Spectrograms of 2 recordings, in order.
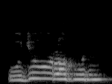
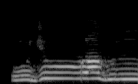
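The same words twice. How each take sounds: First: The final n is cut off without a nasal hum. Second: The final n is held with a long nasal hum. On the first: The speaker calls it wrong. "Tak sempat nak keluar dengung, kita dah stop dah" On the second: The speaker calls it right. "itulah gunnah tu, kena maintain"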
